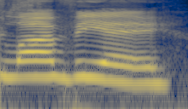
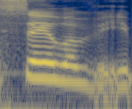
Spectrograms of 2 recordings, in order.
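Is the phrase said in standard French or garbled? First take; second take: garbled; standard French. First: The phrase is run together with distorted sounds. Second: The phrase is said with standard French sounds. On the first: The speaker calls it wrong. "I was pronouncing it wrong on purpose" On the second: The speaker calls it right. "It's actually c'est la vie"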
